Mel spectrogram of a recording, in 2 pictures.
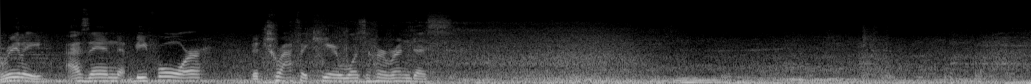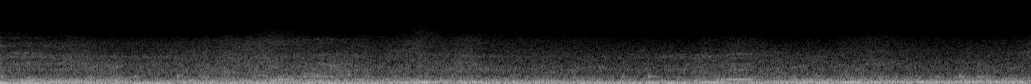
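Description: Traffic hums steadily on a busy road.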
